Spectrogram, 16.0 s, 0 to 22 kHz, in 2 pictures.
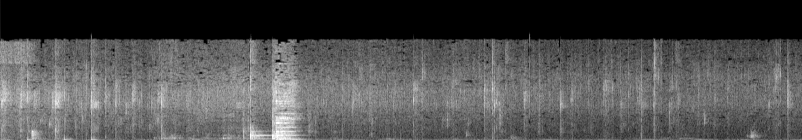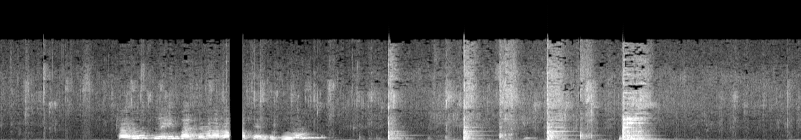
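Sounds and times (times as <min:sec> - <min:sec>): onions sizzling in hot oil: 0:00.0 - 0:16.0
spoon scraping pan: 0:01.6 - 0:03.2, 0:11.6 - 0:14.8
spoon clattering against pan: 0:02.4 - 0:03.1, 0:11.9 - 0:14.7.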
